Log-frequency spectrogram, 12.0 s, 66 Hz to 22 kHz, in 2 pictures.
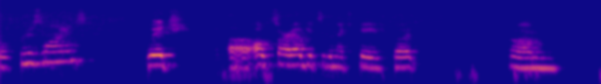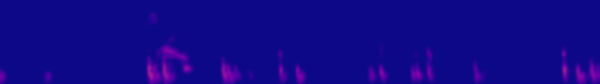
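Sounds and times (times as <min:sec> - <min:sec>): soft low knocks from mouse and desk: 0:07.5 - 0:09.1, 0:11.6 - 0:12.0.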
